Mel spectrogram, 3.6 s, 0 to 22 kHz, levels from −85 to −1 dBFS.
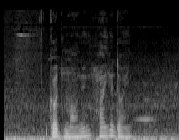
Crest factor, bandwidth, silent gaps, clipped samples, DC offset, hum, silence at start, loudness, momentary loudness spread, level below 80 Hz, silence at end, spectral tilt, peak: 18 dB; 16 kHz; none; under 0.1%; under 0.1%; none; 0.1 s; -29 LUFS; 14 LU; -34 dBFS; 0 s; -7.5 dB/octave; -10 dBFS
